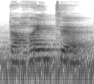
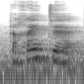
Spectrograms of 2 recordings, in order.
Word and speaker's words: Dritte: Then, 3 in German or third in German will be pronounced as Dritte. Okay? Dritte.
